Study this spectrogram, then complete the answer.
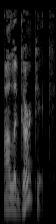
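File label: "oligarchic", British English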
